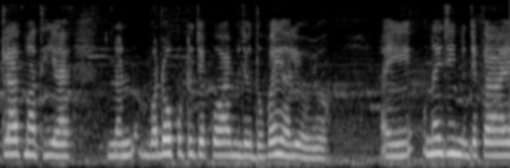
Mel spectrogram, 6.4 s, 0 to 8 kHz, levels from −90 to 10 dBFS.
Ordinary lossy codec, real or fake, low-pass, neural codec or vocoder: AAC, 48 kbps; fake; 7.2 kHz; codec, 16 kHz, 16 kbps, FreqCodec, larger model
